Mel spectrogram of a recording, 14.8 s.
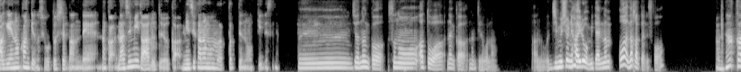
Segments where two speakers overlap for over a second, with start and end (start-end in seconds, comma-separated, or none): none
